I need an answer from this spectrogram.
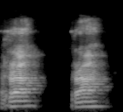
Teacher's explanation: the tip of the tongue is hitting the roof of the mouth once or or more than once.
